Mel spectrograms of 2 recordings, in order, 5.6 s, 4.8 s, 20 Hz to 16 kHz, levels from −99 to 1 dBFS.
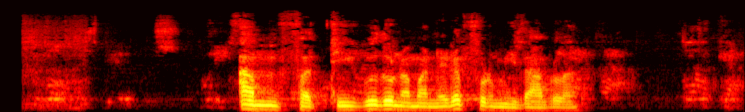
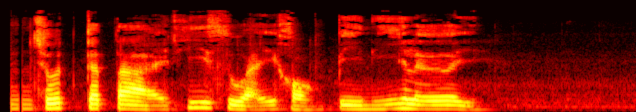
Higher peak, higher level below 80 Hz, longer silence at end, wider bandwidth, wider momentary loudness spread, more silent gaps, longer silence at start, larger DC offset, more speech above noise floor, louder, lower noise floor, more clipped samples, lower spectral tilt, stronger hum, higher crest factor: second, -6 dBFS vs -2 dBFS; about the same, -64 dBFS vs -68 dBFS; second, 0.1 s vs 1.2 s; second, 9.8 kHz vs 11 kHz; first, 23 LU vs 9 LU; neither; first, 0.35 s vs 0.1 s; neither; about the same, 39 dB vs 40 dB; second, -26 LUFS vs -21 LUFS; first, -64 dBFS vs -60 dBFS; neither; about the same, -7 dB/octave vs -6 dB/octave; neither; about the same, 22 dB vs 20 dB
